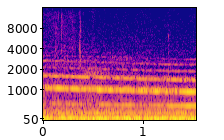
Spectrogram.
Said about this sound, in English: Yep, it's about to come by. Okay, so whenever it does, I'm just going to be quiet so you guys can just tune out this part. Here it comes. Here comes the ambulance. Here it comes.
